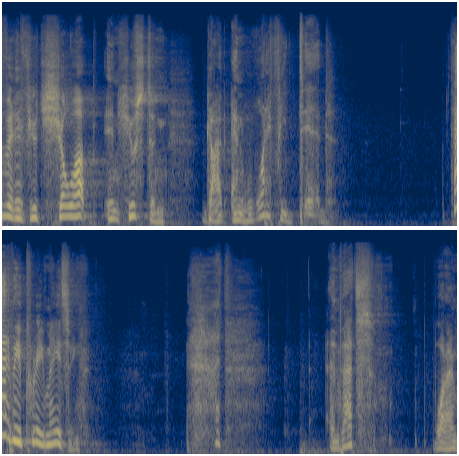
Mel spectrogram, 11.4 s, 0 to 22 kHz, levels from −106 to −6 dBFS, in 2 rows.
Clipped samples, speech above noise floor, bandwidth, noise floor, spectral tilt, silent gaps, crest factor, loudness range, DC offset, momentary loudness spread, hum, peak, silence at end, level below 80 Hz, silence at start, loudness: under 0.1%; 46 dB; 17.5 kHz; -85 dBFS; -3.5 dB/octave; none; 24 dB; 9 LU; under 0.1%; 20 LU; none; -16 dBFS; 0 s; -66 dBFS; 0 s; -38 LUFS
